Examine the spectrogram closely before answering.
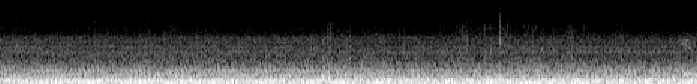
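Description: Tyres rumble on a rough paved road.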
